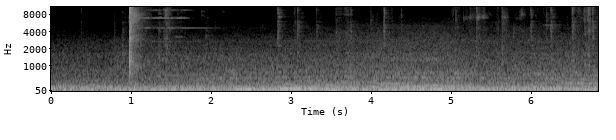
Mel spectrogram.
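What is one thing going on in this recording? Broken glass clatters into a plastic bin.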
